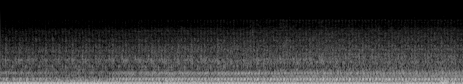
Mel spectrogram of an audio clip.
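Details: Junkyard VW MK4 Golf TDI wagon; steady diesel clatter at idle, about three knocks a second, even and without misses; runs fine, though the loose tensioner probably needs replacing.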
